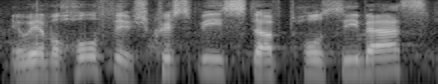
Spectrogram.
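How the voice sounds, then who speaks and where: A man, a chef, explaining symbolic holiday dishes to reporters in a relaxed way. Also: a little high, fairly quick. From United States, Thai Chinese family. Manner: relaxed, explanatory, checks in with "right?" and "okay?". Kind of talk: explaining a menu to press.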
